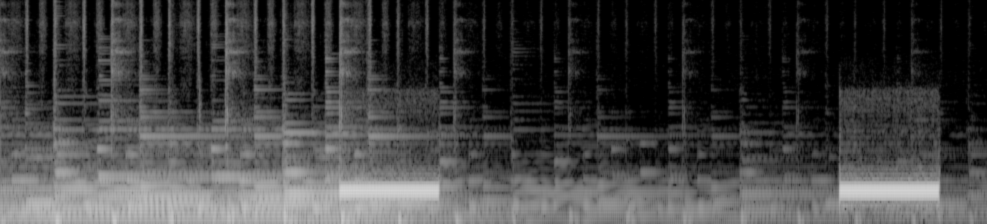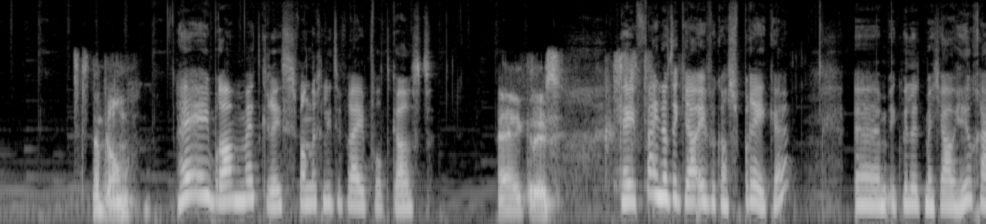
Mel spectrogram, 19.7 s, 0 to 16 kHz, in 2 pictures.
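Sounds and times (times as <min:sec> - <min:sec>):
continuous music: 0:00.0 - 0:19.7
telephone ringback tone while placing a call: 0:03.4 - 0:04.4, 0:08.4 - 0:09.4
speech: 0:10.8 - 0:14.2, 0:14.8 - 0:17.8, 0:18.4 - 0:19.7.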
